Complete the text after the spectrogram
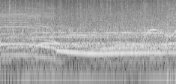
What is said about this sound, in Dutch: Goed, goede klappers heb ik graag.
